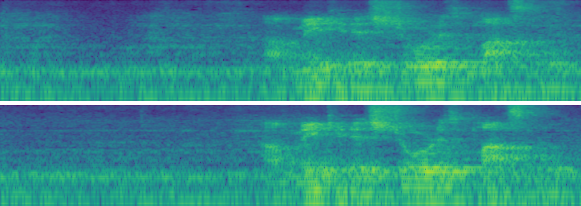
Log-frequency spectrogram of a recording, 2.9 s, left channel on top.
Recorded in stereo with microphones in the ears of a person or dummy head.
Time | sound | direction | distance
1.3 | a man speaking | 60° right (ahead or behind) | 4.5 m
